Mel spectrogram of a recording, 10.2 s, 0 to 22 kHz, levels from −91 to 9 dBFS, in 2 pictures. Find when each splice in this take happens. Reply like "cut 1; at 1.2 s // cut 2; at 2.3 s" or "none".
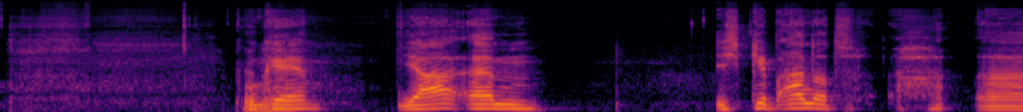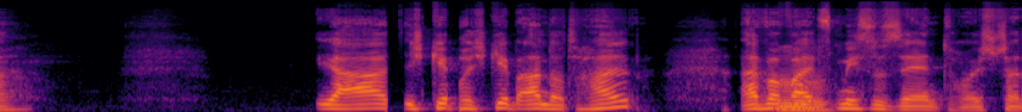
cut 1; at 7.1 s // cut 2; at 7.4 s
